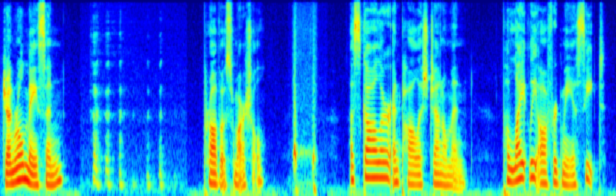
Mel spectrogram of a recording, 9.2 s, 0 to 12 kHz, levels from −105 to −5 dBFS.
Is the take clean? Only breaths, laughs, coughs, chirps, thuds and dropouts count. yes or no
no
